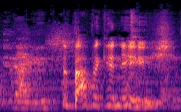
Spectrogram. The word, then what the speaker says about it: baba ganoush: Babouche kebab. Babouche kebab. No, what's it called? Ganoush. The baba ganoush.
